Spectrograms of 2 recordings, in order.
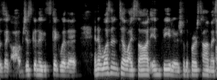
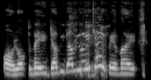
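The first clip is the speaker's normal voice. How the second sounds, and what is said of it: Deliberately bad English accent. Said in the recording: “I do the absolute worst English accent you could ever imagine”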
